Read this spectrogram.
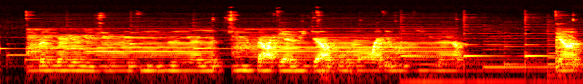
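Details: Electrolarynx speech by a laryngectomized patient; the same sentence is said with normal articulation, then with less articulation.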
